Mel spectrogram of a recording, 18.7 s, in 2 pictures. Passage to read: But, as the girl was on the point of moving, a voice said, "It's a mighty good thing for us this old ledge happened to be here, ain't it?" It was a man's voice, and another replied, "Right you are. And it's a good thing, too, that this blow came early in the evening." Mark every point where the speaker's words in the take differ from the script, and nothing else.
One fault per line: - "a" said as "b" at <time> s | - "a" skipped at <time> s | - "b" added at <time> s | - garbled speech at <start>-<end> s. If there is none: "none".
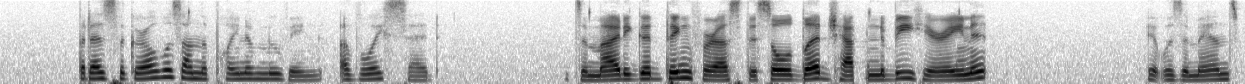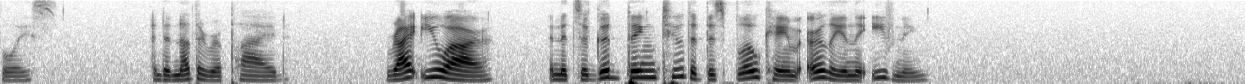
none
